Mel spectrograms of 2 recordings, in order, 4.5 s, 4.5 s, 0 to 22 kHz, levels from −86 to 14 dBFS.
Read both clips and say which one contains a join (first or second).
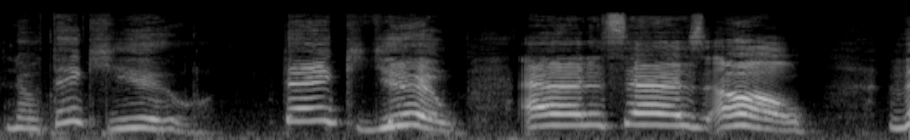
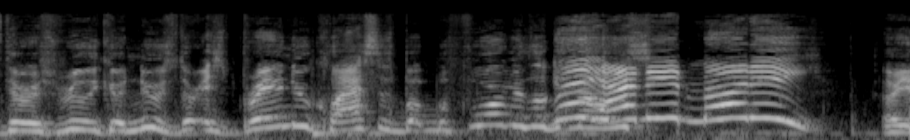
first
